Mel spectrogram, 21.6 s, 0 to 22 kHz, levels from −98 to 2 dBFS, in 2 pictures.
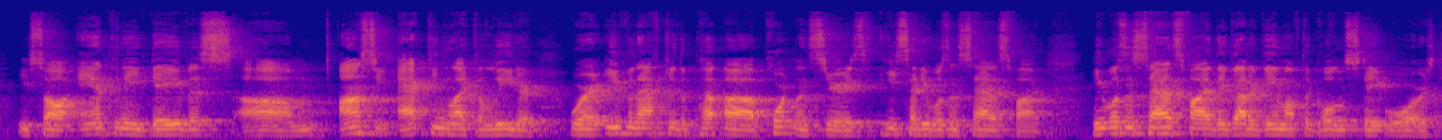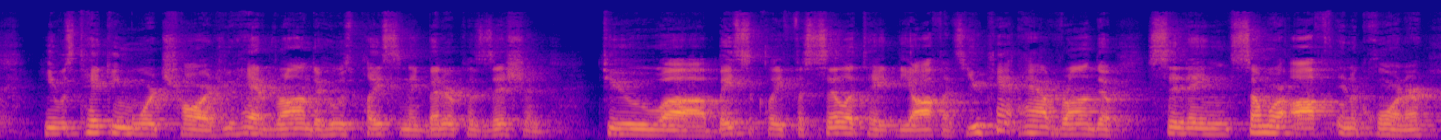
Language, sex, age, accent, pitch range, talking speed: English, male, 30-49, American, 110-125 Hz, 180 wpm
